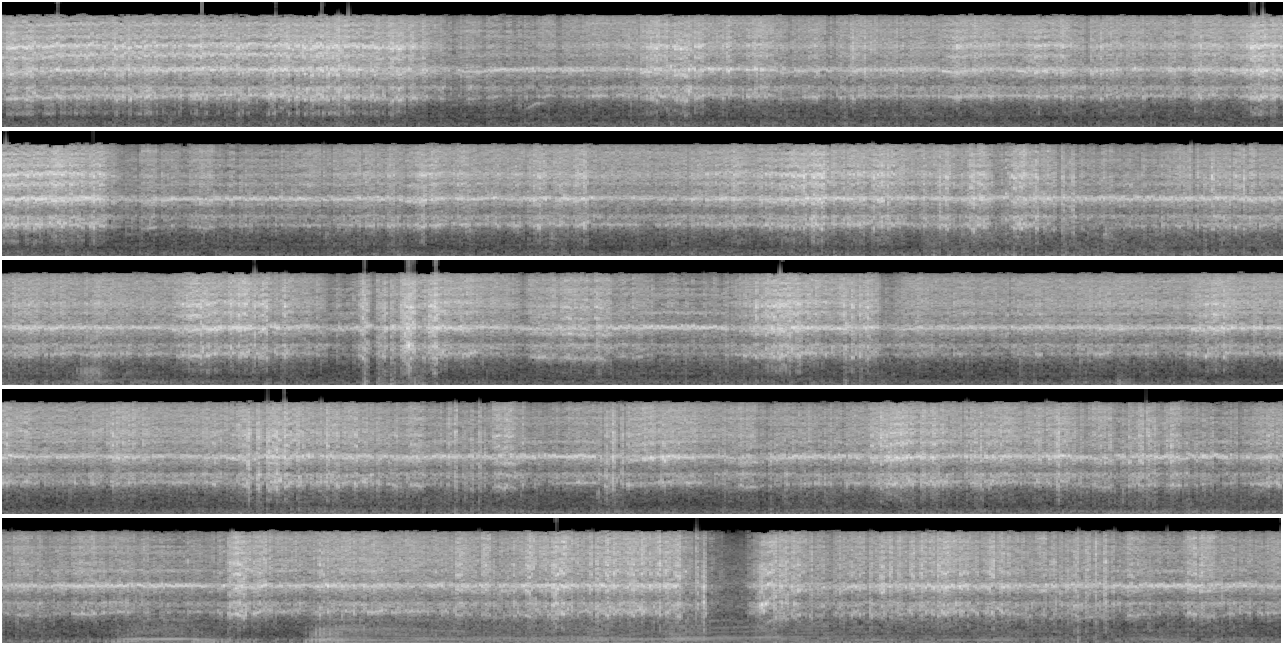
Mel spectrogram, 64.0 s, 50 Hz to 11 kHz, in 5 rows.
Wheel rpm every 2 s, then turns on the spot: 200, 200, 220, 230, 230, 230, 220, 230, 230, 230, 230, 220, 230, 230, 230, 220, 230, 230, 230, 230, 230, 220, 230, 230, 230, 220, 230, 230, 200, 160, 220, 220.
none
